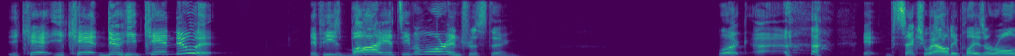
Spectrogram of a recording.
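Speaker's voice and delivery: squeaky incredulous protest; excited high protest. Real, not acted. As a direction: push the point, voice way up.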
